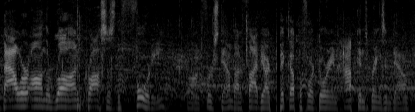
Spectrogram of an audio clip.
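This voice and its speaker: Higher-pitched male football play-by-play announcer. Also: fairly even intonation, moderate pace, a crowd in the background. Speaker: sports play-by-play commentator. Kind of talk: live football commentary.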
